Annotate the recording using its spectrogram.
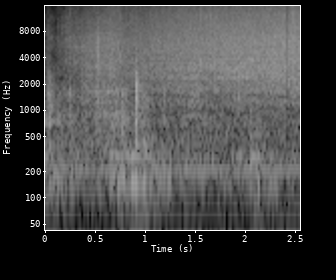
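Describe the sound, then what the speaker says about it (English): Apples sizzling and frying in a pan, a steady bright hiss that builds slightly louder over the stretch, with a brief clink of stirring near the start. "Putting the apples in the pan."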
